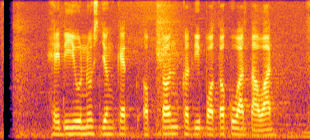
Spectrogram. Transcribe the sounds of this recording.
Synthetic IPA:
hedijunʊsd͡ʒɨŋkɛt̪̚ɔp̚t̪ɔnkɨrdipɔt̪ɔkuwart̪awan

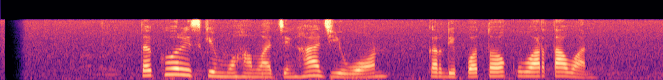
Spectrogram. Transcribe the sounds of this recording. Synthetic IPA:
t̪əkuɾiskimuɦamad͡ʒɪŋɦad͡ʒiwɔn | kərdipɔt̪ɔkuwart̪awan

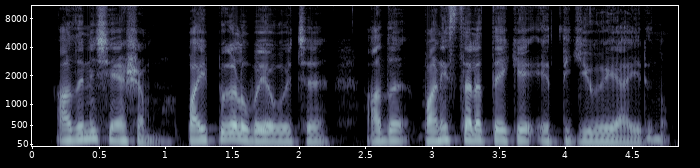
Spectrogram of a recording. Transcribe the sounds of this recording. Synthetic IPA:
ɐðinɨɕe̞ːʂɐmpɐjpːuɣɐɭubɐjo̞ːɡit͡ɕːɨ | ɐðɨpɐɳist̪ʰɐlɐt̪ːe̞ːkʲːɨʔe̞t̪ːikʲːuɣɐjaːjiɾunːu

